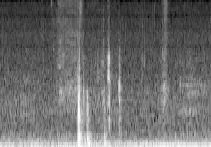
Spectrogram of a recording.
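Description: Steel test plate being lowered back into a plastic bucket of rust-remover bath: a light knock about a second and a half in, then a few faint clicks, over a steady low hum.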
